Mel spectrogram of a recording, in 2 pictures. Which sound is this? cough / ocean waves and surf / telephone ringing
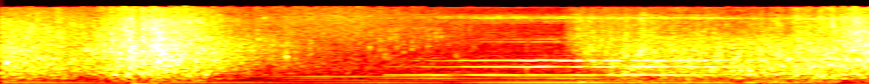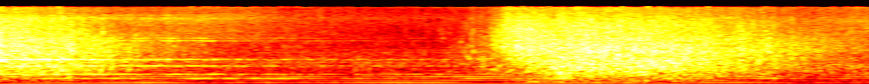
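ocean waves and surf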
